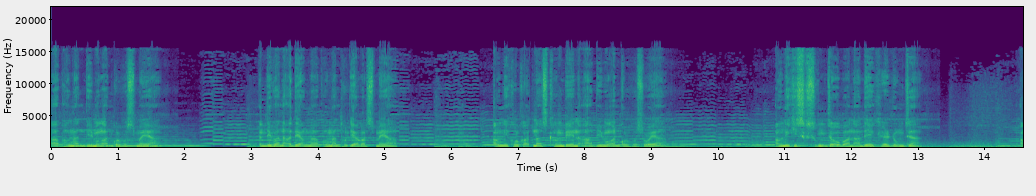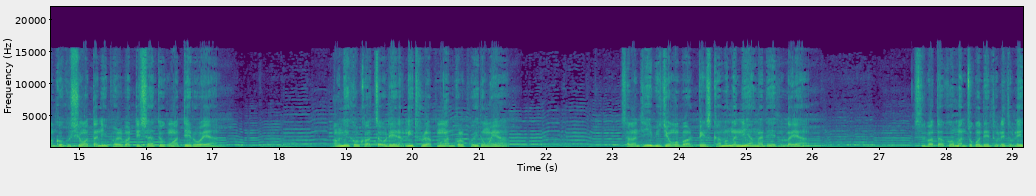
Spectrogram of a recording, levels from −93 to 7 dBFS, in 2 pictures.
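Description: No technical faults can be heard anywhere in the clip. There are no dropouts, glitches or other disturbances at any point.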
